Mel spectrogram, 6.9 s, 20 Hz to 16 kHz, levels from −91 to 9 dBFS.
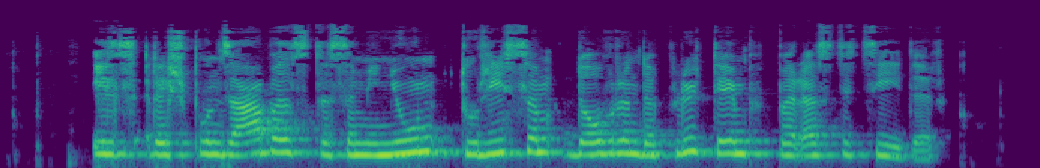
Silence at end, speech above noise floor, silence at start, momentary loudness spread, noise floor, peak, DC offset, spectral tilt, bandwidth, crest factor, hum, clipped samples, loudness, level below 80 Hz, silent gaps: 0.7 s; 55 dB; 0.6 s; 10 LU; -70 dBFS; -2 dBFS; under 0.1%; -3.5 dB/octave; 10 kHz; 14 dB; none; under 0.1%; -15 LUFS; -60 dBFS; none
